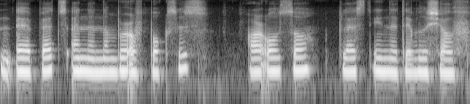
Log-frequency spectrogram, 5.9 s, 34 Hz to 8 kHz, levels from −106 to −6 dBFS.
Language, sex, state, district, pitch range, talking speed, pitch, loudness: English, female, Nagaland, Kohima, 180-190 Hz, 135 wpm, 185 Hz, -19 LUFS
